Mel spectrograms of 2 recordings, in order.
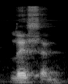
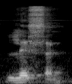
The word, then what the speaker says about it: listen: listen the word listen the T is silent you do not pronounce the T and the I is a short I sound a listen it is not a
